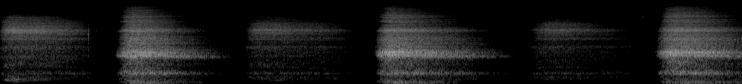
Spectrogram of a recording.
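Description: Slow, deep breathing in a guided breathing exercise: three full cycles of a long airy inhale followed by a fuller, slightly louder exhale, each breath fading out before the next with no talking.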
